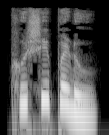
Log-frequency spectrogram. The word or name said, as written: ಖುಷಿಪಡು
